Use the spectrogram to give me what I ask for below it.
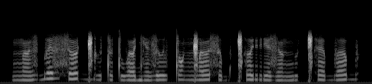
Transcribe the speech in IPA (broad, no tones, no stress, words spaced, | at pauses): ŋœ̃zbɛz sœ ɡ͡ǁɯtət wœdʲœ̃ zɯl tɔŋ͡ǁœsəb ǁʰərʲɛ zœ̃ŋɯǁʰɛ bɜb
